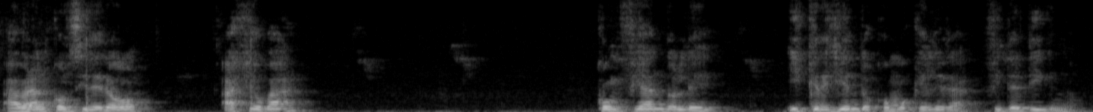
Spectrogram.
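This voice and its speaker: An earnest male preacher delivering a sermon with a gravelly, dark-toned voice that sits slightly high. He slows down to press home his points. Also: little pitch movement, highs cut off.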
